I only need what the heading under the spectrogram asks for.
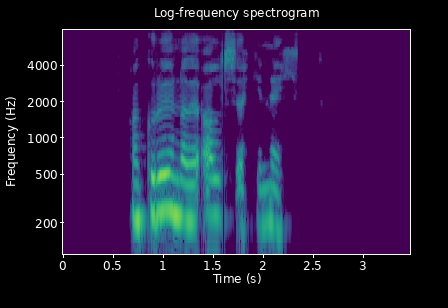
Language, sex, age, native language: Icelandic, female, 50-59, Icelandic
